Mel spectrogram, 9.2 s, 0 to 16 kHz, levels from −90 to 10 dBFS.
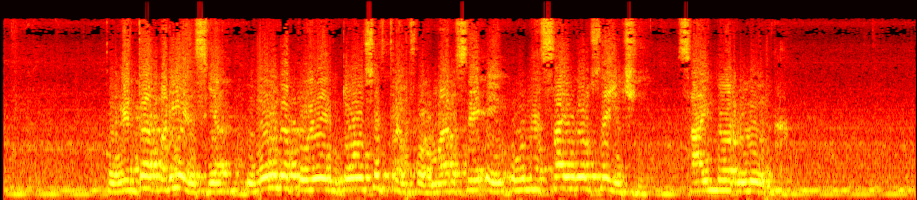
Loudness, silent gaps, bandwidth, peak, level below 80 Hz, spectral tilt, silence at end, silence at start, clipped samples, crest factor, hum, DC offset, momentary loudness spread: -9 LUFS; none; 11.5 kHz; 0 dBFS; -40 dBFS; -4 dB/octave; 0 s; 0.05 s; under 0.1%; 10 dB; none; under 0.1%; 14 LU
